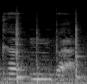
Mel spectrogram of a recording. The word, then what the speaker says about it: Kuumba: I want to tell you about the 6th principle of Kwanzaa, which is Kuumba. It is pronounced Kuumba. Kuumba means creativity.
